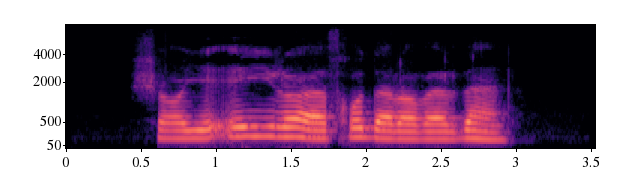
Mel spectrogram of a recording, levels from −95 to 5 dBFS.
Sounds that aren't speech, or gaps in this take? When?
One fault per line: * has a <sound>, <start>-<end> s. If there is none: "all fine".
all fine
